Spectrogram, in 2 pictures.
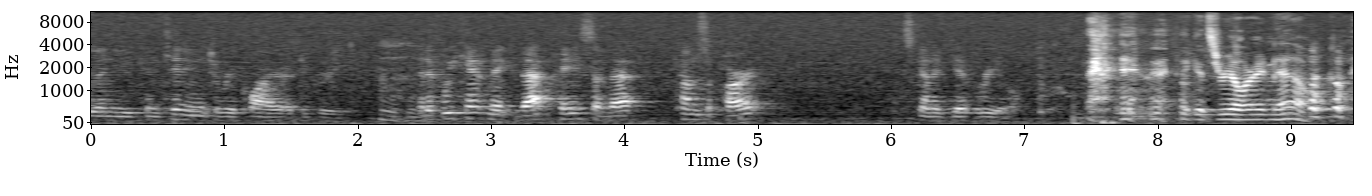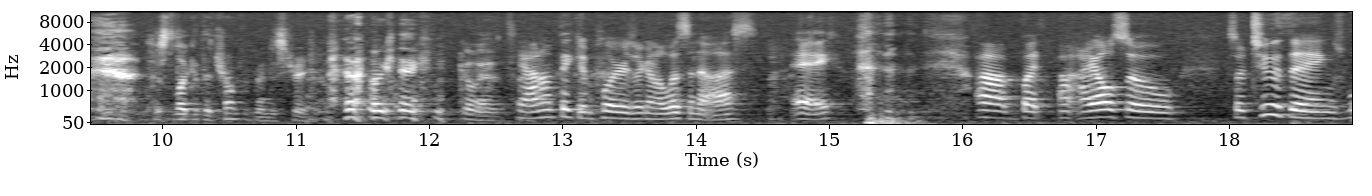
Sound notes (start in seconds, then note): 9.0 laughter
